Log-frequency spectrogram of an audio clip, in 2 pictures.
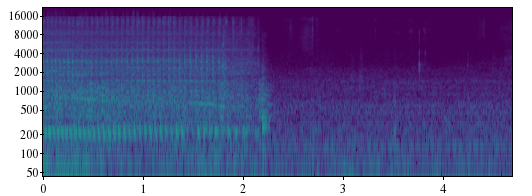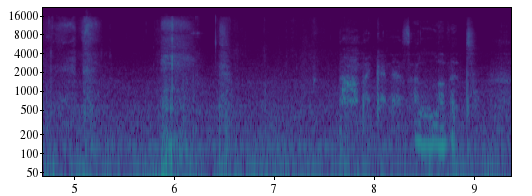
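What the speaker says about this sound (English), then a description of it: "next bobbin is winding" A sewing machine winds a bobbin with a loud, steady whir for about two seconds before stopping. Quiet handling noises and soft whispered talk follow.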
